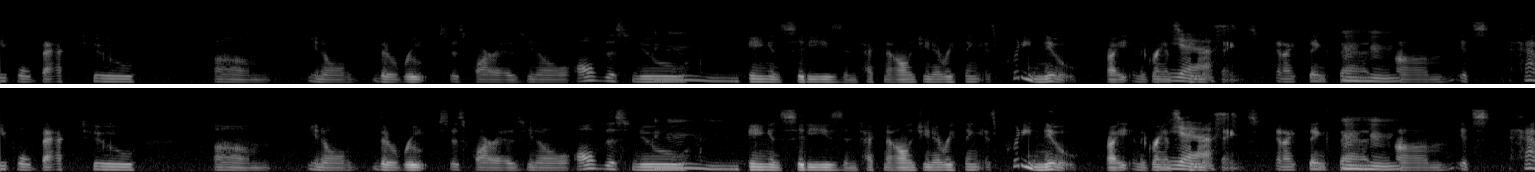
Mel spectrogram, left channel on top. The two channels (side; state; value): left; quieter; 7.9 dB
